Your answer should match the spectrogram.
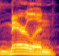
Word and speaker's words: Maryland: You say it's Maryland, but it's like Merlin, the wizard. That's how you got to say it.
